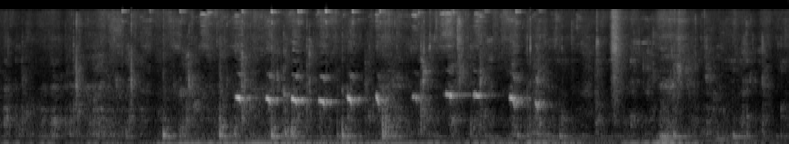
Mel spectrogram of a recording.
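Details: Newborn puppies with their mother dog as she cleans and feeds them: a run of about eight short, high squeaks in quick succession, each slightly falling in pitch, over steady licking and low muffled rumbling indoors.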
